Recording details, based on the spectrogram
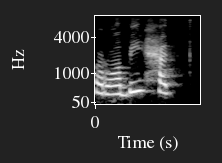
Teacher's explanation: رو کو ہم نے پورا ادا کرنا ہے، ہیوی لیٹر ہے · ہا کو مستحلق یعنی مڈل تھروٹ سے ادا کرنا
